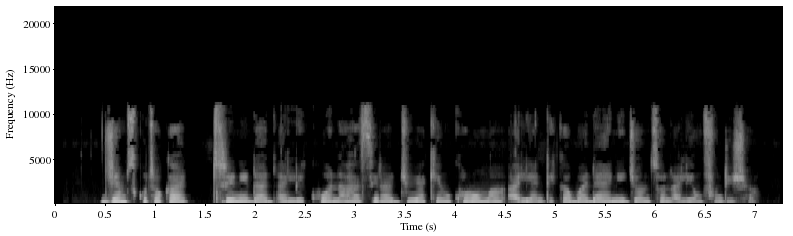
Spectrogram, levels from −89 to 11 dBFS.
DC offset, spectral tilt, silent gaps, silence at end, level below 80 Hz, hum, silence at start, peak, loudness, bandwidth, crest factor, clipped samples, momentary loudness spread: under 0.1%; -4.5 dB/octave; none; 0.25 s; -66 dBFS; none; 0.45 s; -8 dBFS; -26 LUFS; 11.5 kHz; 18 dB; under 0.1%; 9 LU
